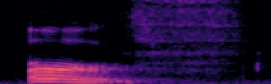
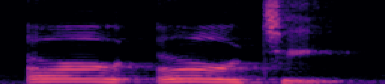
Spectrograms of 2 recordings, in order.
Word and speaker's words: Earth: Um erro comum aqui é talvez dizer earthy earthy, algo nesse sentido, tá? Eu sei que aqui a gente vai ter duas questões. A primeira é esse que é o começo da palavra, que vai ter o som de Pensa que você tá brava e fala calma. E o som de th no final que vai ter o som de th.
